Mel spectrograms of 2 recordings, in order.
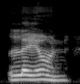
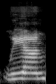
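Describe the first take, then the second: First: The name is pronounced the French way. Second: The name is pronounced the English way. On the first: "I was saying the French version" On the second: "I'm just kidding"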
